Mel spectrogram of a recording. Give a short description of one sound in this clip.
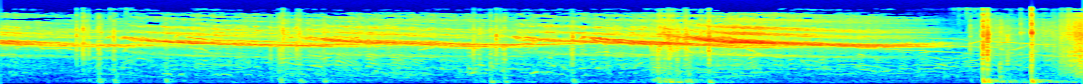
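Fireworks whistle shrilly as they shoot into the sky.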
